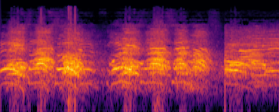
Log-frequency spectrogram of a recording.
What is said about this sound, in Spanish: Se produjeron momentos de tensión al llegar varias furgonetas de policías antidisturbios dispuestos a cargar contra los manifestantes pacíficos que con los brazos en alto gritaban: «Estas son nuestras armas».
